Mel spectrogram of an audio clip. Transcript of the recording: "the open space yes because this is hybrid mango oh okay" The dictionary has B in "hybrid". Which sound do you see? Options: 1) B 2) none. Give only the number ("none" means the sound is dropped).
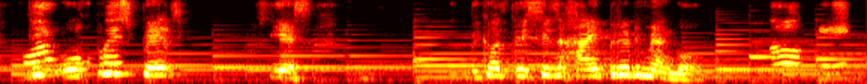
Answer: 1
